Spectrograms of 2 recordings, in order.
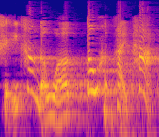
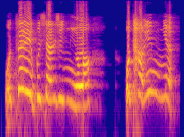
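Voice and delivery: furious; 13 semitones higher, 7 dB louder, much faster than usual. Acted. Furious final outburst.

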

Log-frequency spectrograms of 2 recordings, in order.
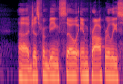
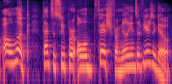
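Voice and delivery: much higher, breezy unbothered voice; mock casual pointing out; 9 semitones higher than usual. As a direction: play it like a character shrugging at a prehistoric fish. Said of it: "they're, like, pointing out".

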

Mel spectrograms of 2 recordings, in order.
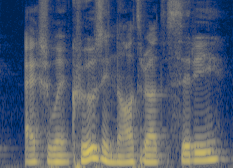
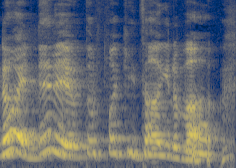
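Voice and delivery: high, protesting comeback; indignant denial; 10 semitones higher, 4 dB louder than usual. Retold or imitated. Him denying to his friend that he burnt the house, indignant. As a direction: act out a defensive retort, starting loud. Acted denial in pizza quarrel.

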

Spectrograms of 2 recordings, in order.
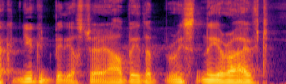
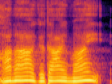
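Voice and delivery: mock Aussie; 5 semitones higher than usual. Shown as a demonstration. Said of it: "I just go Cockney".

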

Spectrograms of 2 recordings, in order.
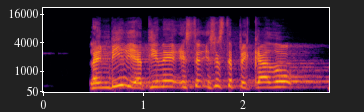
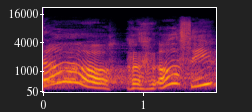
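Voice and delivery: coy laugh; 6 semitones higher, much slower than usual. Retold or imitated. Fishing for a compliment.

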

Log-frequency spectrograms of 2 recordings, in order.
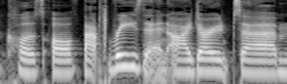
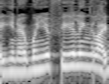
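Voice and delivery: ordinary talk, nothing marked

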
